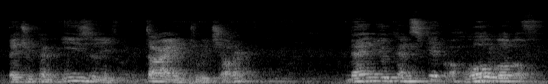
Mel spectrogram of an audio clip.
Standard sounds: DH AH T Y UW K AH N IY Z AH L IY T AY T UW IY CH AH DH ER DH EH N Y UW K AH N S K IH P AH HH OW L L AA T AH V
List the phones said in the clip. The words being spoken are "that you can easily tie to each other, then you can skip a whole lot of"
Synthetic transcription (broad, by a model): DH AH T Y UW K AH N IY Z AH L IY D AY T UW IY CH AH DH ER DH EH N Y UW K AH N S K IH P AH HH OW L L AA T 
